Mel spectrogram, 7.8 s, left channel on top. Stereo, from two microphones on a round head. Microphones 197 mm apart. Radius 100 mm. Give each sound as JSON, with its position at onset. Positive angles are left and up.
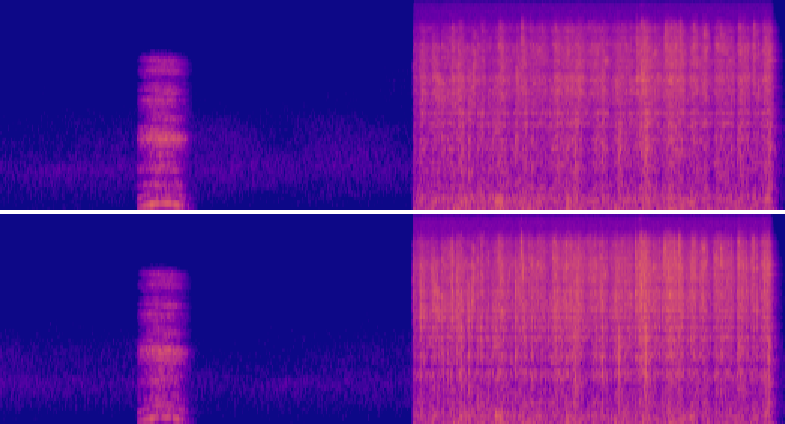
{"t": 1.4, "sound": "a gasp", "side_deg": 0, "distance_m": 0.7}
{"t": 4.1, "sound": "crumpling", "side_deg": -75, "distance_m": 0.7}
